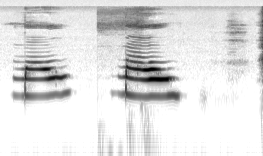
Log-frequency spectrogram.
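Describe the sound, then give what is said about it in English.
Two drawn-out cat meows on a ghost-hunt audio recording made at a music club, each lasting about half a second with a short pause between them. Both are clear, tonal and moderately loud, and a faint click follows near the end. “But honestly, to me, it sounded like a cat. It was like,”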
